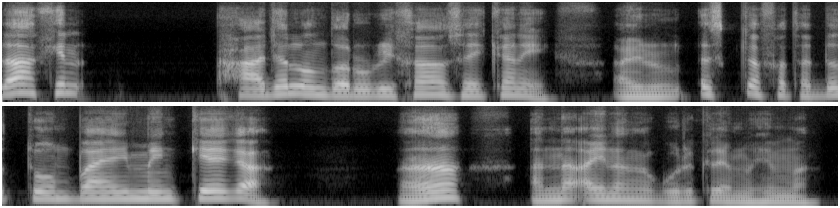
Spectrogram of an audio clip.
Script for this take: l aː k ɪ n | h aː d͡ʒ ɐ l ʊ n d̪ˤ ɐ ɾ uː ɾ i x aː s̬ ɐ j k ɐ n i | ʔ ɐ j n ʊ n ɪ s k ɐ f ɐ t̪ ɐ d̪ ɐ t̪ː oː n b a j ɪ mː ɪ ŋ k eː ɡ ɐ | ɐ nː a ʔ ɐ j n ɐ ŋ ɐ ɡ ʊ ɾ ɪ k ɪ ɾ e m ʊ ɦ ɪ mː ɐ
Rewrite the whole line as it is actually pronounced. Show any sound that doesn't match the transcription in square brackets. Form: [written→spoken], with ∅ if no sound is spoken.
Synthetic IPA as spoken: l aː k ɪ n | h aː d͡ʒ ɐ l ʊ n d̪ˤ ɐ ɾ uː ɾ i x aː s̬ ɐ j k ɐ n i | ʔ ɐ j n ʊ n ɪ s k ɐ f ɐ t̪ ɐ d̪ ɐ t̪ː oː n b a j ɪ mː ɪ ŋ k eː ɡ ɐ | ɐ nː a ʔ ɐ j n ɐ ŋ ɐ ɡ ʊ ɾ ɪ k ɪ ɾ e m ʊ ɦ ɪ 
